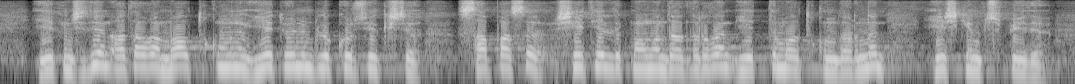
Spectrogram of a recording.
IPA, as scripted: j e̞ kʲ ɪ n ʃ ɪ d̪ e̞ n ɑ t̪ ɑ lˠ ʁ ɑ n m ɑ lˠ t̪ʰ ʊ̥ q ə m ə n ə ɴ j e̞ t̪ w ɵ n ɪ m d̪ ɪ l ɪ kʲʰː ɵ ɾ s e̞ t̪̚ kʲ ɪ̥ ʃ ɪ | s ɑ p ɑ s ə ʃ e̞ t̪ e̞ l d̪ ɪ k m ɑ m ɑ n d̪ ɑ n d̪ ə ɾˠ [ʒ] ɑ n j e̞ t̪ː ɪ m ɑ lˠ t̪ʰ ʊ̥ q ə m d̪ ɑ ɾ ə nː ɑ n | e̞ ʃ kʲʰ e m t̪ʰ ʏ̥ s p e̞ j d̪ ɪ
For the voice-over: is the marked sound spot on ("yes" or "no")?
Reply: no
